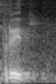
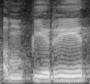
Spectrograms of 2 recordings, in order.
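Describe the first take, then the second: First: The m and r have no vowel between them. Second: An extra i vowel separates m and r. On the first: The speaker calls it right. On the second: The speaker calls it wrong.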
